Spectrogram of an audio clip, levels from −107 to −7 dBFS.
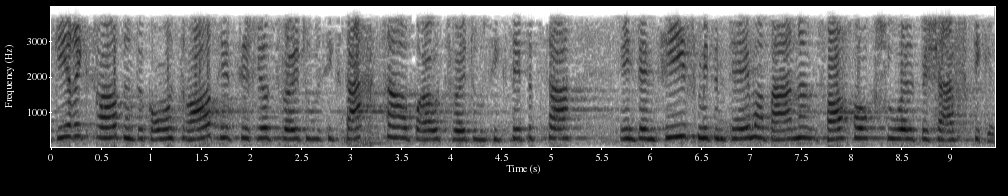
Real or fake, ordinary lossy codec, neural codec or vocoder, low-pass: real; AAC, 24 kbps; none; 3.6 kHz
